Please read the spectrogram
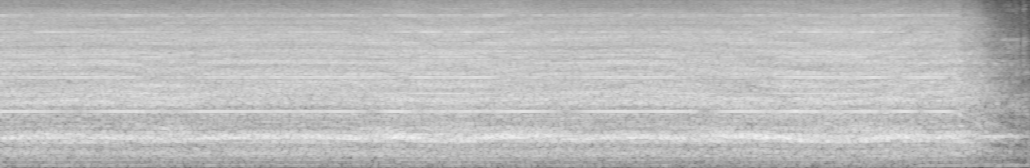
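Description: Hair dryer running steadily, blowing over freshly sprayed paint to tack it off, with a few faint steady tones over its airflow. It switches off near the end.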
